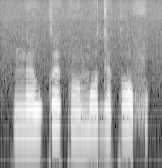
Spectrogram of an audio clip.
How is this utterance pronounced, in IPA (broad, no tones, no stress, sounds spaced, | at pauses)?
ŋ œ w k œ k ɔ̃ m ɔ d œ k ɔ f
